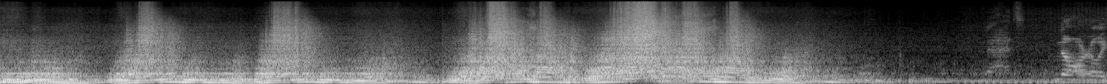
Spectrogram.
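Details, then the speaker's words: Nissan 240SX petrol engine, very loud exhaust: revs in repeated swells with an intermittent misfire, the pull stumbling now and then under throttle; smoky, slow to warm up; owner suspects old fuel, earlier suspected the PCV. "You can hear it sometimes when I give it gas. It'll misfire like that."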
